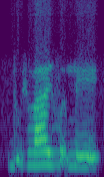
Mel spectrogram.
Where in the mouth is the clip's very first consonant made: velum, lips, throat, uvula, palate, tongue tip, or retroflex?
tongue tip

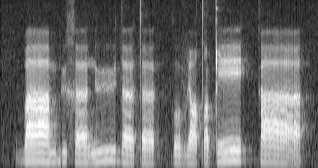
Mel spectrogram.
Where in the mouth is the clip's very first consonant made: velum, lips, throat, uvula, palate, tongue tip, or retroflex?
lips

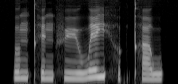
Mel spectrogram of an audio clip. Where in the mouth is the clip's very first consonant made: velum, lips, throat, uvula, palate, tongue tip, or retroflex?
velum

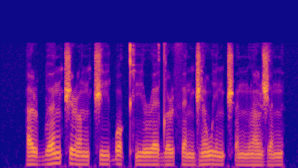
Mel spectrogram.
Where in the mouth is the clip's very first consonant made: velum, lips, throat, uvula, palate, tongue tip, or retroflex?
retroflex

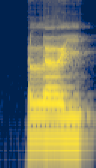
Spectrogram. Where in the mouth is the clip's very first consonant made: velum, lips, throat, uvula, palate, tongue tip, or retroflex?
tongue tip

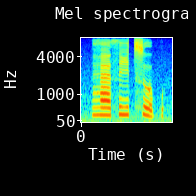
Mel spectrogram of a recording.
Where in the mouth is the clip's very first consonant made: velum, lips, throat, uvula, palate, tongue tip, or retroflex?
throat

